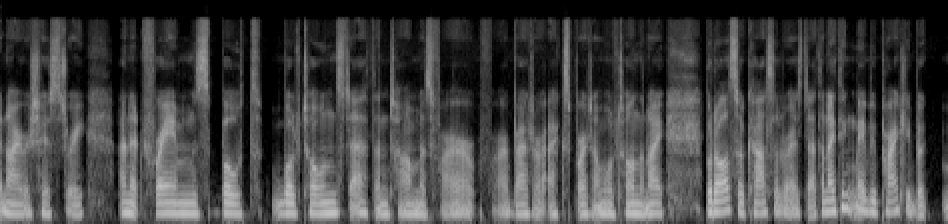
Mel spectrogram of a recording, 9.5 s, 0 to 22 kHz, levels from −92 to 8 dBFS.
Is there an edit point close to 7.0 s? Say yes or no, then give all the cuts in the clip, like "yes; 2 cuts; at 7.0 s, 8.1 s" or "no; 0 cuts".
yes; 1 cut; at 7.0 s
